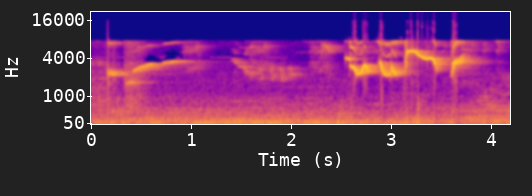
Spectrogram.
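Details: Oriental magpie-robin (kacer) song meant as a training model for caged birds: a soft rising whistle and faint notes, then a loud burst of sharp, zigzagging whistled phrases.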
